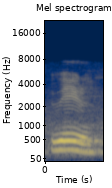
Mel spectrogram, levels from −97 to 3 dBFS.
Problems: none marked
